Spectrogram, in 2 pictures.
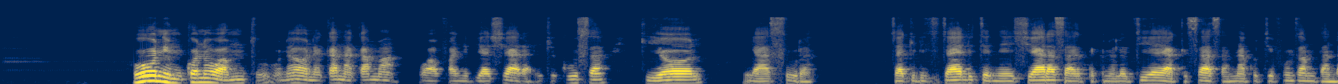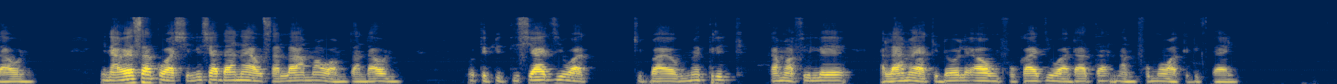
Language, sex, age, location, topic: Swahili, male, 50+, Nairobi, education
